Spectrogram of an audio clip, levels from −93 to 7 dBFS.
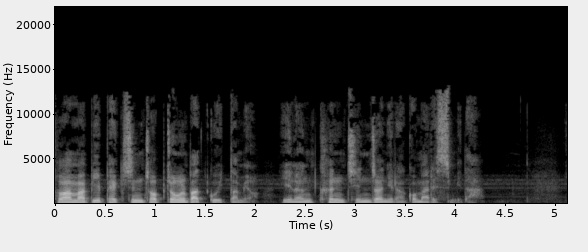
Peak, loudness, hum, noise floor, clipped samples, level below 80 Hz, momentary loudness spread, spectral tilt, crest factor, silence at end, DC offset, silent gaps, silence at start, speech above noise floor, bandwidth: -6 dBFS; -28 LUFS; none; -63 dBFS; under 0.1%; -62 dBFS; 16 LU; -5 dB/octave; 22 dB; 0.85 s; under 0.1%; none; 0 s; 35 dB; 13 kHz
